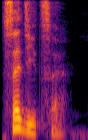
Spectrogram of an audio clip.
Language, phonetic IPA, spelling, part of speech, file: Russian, [sɐˈdʲit͡sːə], садиться, verb, Ru-садиться.ogg
- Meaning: 1. to sit down, to sit up 2. to take, to board, to get on 3. to sit down to 4. to land, to alight 5. to be imprisoned 6. to shrink (about clothes after washing) 7. passive of сади́ть (sadítʹ)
